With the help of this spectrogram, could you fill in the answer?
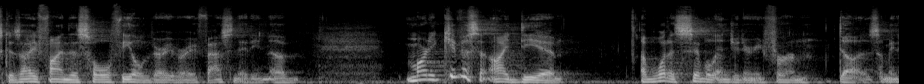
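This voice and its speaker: Guy hosting an interview, gravelly voice, chatty, laughs a lot. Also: on the low side. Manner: chatty, laughs easily, asks leading questions. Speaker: radio interview host. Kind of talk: conversational interview.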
